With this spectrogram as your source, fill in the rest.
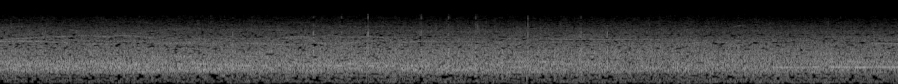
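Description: Baseball stadium crowd at a Cleveland at Philadelphia game rising to its feet, a broad, sustained roar of cheering and applause that stays steady throughout, with no commentary.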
